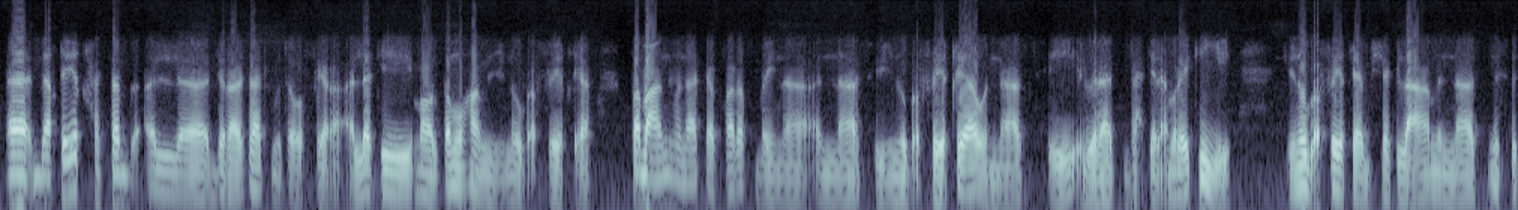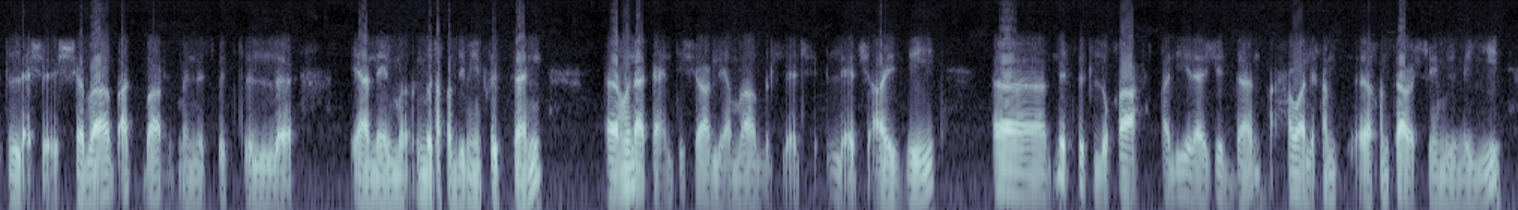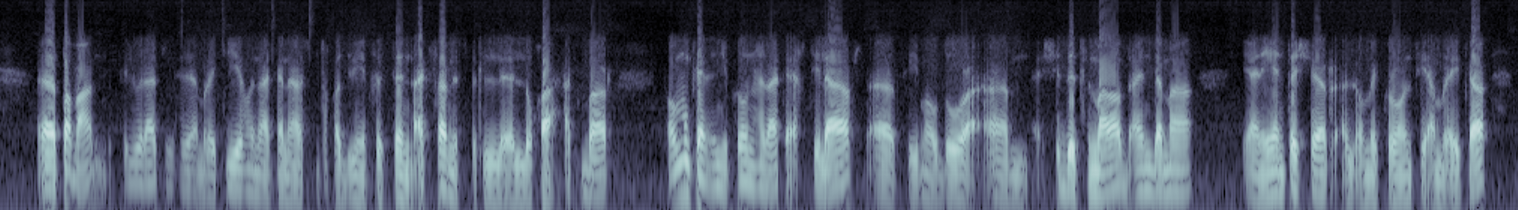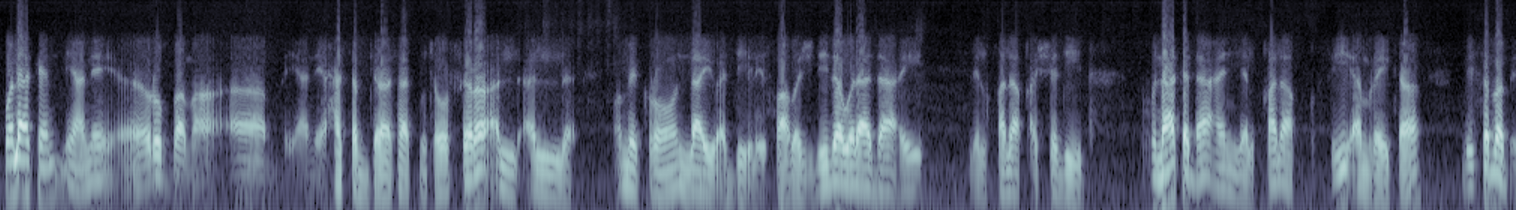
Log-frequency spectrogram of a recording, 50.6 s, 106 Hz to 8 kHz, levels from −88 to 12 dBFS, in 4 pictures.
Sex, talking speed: male, 120 wpm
